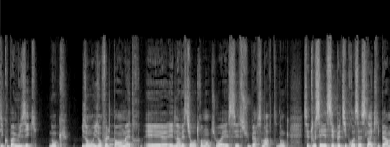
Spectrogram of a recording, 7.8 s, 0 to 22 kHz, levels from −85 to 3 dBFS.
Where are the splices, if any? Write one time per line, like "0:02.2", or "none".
0:02.2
